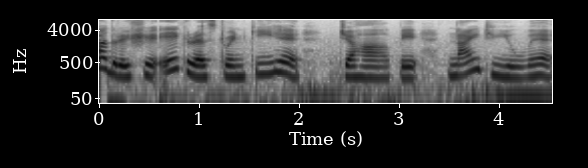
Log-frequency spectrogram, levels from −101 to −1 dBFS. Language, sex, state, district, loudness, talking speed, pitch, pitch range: Hindi, female, Jharkhand, Ranchi, -17 LUFS, 145 wpm, 220 Hz, 205-245 Hz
